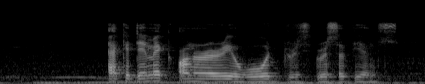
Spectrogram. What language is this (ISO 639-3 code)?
eng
